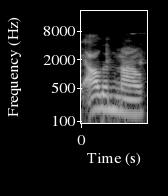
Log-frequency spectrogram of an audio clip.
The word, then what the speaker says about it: Alnmouth: But we have a town 3 miles away called Almouth, Alnmouth, and you do say the N in that. You say Allenmouth.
